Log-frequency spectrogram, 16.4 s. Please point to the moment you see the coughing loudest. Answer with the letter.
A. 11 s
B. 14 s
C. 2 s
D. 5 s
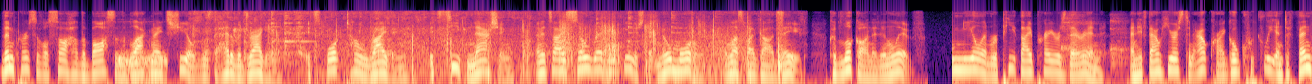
C.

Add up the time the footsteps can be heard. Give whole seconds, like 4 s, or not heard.
7 s.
